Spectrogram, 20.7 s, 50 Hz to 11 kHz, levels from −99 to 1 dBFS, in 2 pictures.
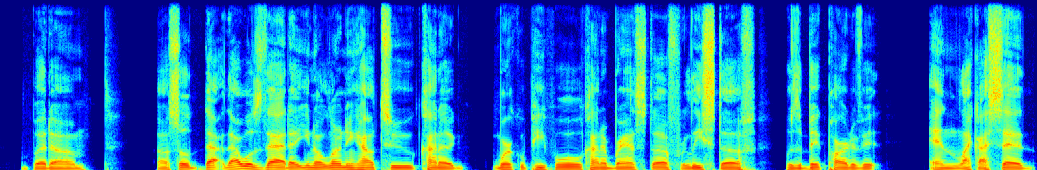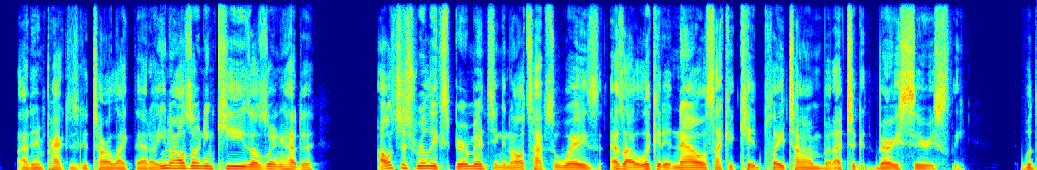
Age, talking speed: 20-39, 235 wpm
